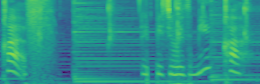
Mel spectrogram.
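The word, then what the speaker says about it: ق: The letter Qaf. Repeat with me, Qa. This letter is the emphatic counterpart to the English Ka.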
